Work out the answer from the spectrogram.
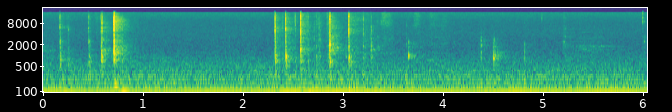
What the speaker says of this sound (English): now I'm going to type in my Gmail password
